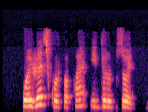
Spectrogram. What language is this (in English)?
Abkhazian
